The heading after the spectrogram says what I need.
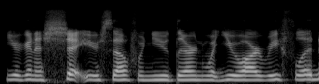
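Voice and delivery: usual speaking voice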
